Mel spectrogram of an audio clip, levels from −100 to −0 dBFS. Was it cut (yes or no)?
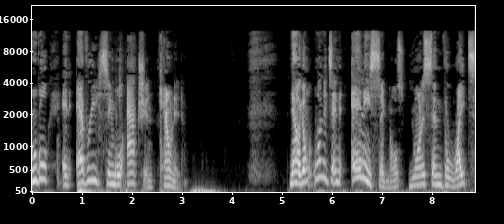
yes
